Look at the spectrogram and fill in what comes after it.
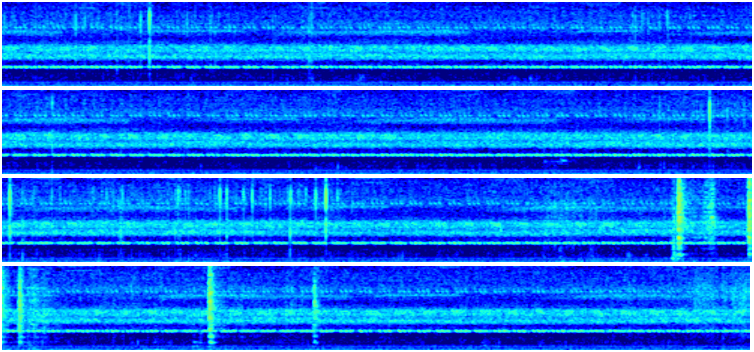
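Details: Night insect chorus beside a small outdoor fire, a constant high-pitched ringing trill holding steady throughout, with a few sharp crackling pops clustered in the second half.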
